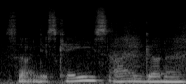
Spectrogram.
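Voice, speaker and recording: A man with a German accent walking through a software demo, talking casually as he clicks along. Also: medium pitch, a little slow, gravelly, slight background noise. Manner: relaxed, thinking aloud while clicking. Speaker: software trainer. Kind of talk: screen-recorded software demo.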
